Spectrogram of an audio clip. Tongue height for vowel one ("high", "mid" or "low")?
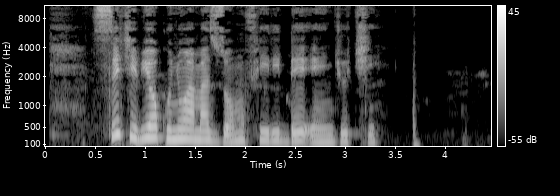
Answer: high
